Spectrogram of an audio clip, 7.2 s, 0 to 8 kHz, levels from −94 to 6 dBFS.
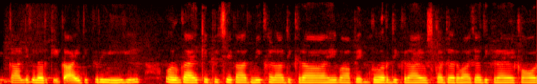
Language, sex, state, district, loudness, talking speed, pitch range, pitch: Hindi, female, Chhattisgarh, Kabirdham, -26 LUFS, 260 wpm, 210-225 Hz, 220 Hz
